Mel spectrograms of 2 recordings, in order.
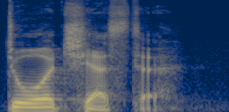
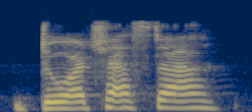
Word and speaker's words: Dorchester: I'm saying Dorchester, but that's not the correct pronunciation if you're from there, right? You got to say Dorchester. – Dorchester, and people who are from Dorchester are dot rats.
